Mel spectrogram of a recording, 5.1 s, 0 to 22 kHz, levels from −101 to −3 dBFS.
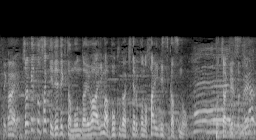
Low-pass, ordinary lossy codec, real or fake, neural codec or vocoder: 7.2 kHz; none; real; none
